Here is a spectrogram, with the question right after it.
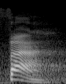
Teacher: ujung lidah disentuhkan dengan dinding dua gigi seri bagian atas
